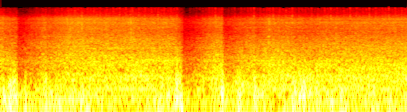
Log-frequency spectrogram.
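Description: Wind buffeting the microphone outdoors: an uneven rushing rumble with two brief dips, one near the start and one about halfway through.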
